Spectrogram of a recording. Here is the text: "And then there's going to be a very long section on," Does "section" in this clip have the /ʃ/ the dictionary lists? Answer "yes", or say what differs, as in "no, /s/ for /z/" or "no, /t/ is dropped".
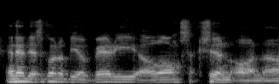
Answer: yes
